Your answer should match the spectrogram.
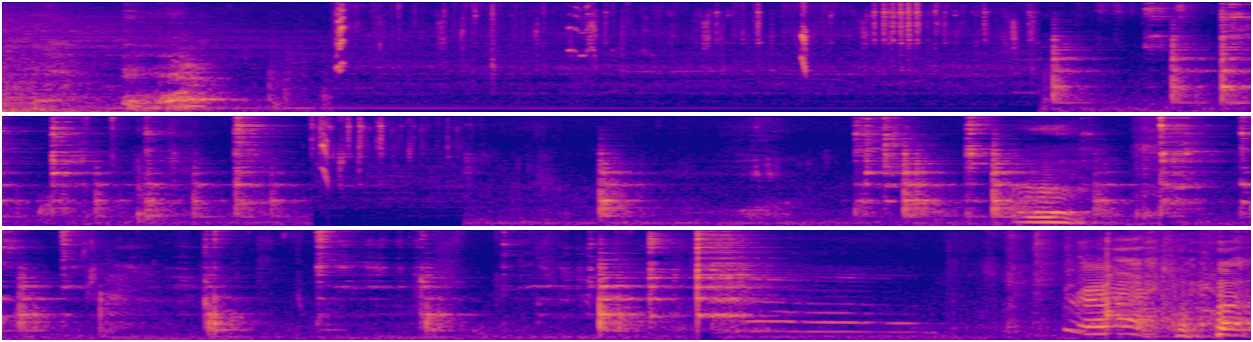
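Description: Metal fork clinking and scraping against a large plate, in many quick irregular strokes, as the last noodles are gathered up. Short vocal sounds break in now and then.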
